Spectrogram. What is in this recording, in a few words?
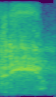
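Speech Sound Russian Common Allied Flight; Digits; DCS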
